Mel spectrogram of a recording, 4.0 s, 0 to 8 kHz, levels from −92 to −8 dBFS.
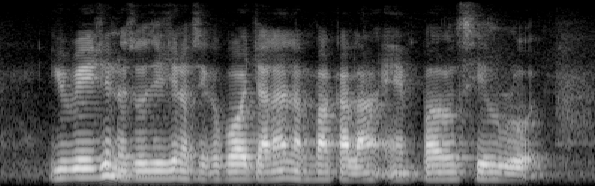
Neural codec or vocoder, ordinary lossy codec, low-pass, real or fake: none; none; none; real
